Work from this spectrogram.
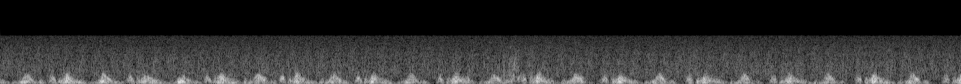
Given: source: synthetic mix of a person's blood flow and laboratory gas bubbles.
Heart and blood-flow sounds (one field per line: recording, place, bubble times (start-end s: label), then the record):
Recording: Doppler ultrasound of blood flow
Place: precordium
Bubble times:
4.60-4.72 s: bubbles
5.05-5.22 s: bubbles
From the record:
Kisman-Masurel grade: 221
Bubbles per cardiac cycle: several, 3 to 8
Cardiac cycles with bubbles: 10 to 50%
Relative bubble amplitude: barely perceptible (0.100 to 0.250)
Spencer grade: 2 (many but less than half of the cardiac periods contain bubble signals, singularly or in groups)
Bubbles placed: only in the low amplitude regions of the cardiac cycle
